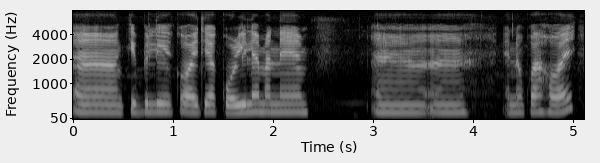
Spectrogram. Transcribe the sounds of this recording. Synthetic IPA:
kibulikɔetijakoɹilɛmanɛ | ɛnɛkuwaɦɔj

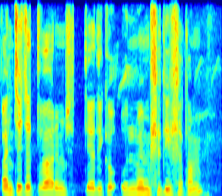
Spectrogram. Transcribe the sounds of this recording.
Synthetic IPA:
pɐɲt͡ʃɐt͡ʃɐt̪ʋaːɾimʃɐt̪jɐːd̪ikɐʔonʋemʃɐt̪iʃɐt̪ɐm

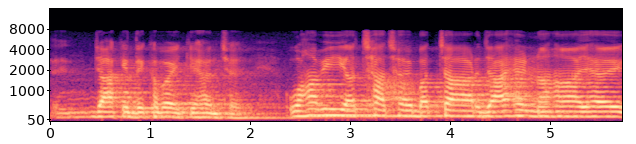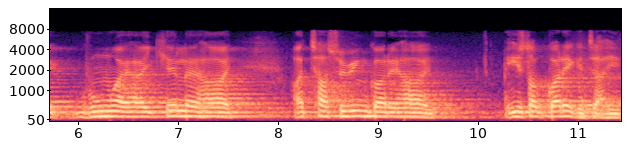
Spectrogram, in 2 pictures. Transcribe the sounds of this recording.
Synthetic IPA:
d͡ʒaked̪ekʰbəjkeɦənt͡ʃʰɛ | oɦãbʱiətːʃʰat͡ʃʰɛbətːʃaɾd͡ʒajɦənəɦajɦəjɡʱũməɦəkʰeleɦəj | ətːʃʰasibiŋɡkəɾeɦəj | isəb̚kəɾɛket͡ʃaɦi

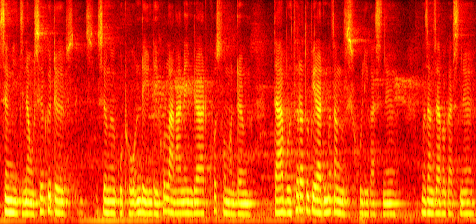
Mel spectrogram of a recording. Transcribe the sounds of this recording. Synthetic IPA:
sɯŋizinawsɯkɯdɯ | sɯŋɯɡɔtʰɔɯndejɯndejkʰɔlananɯimbiɾatkʰɔstʰɔmɯndɯŋ | dabɯtʰɯɾatʰɔbiɾatmɯzaŋhuliɡasnɯ | mɯzaŋzabɯɡasnɯ

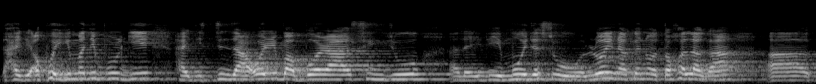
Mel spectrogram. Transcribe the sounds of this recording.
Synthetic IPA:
hajdiɐkʰojɡimɐnipuɾɡi | hajdit͡ʃinzaoɾibabɔɾasiŋd͡ʒudadimojdɐsulojnakajnotaɦɔlːɐɡa

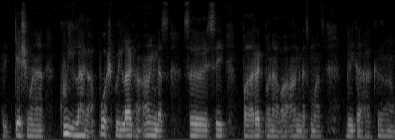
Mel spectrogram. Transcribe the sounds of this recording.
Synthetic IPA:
keʃwɐnaːn | kujlaːɡʱaːpoʃkujʲlaːɡaʔãːŋɡnɐssəːɾʲsipaːɾɐk̚bɐnaːbaːãːŋɡnɐsmɐns | beːkɐɾɦakʰɐːm

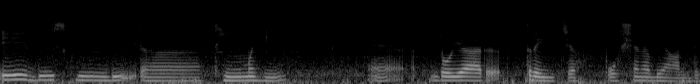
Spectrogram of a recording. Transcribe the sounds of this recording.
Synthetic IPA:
eːd̪iːskiːmd̪iː | t̪ʰiːmɦiː | d̪oːjaːɾt̪ɾeit͡ʃpoːʃənbjaːnd̪eː

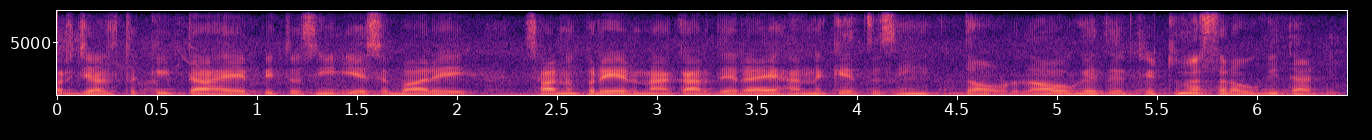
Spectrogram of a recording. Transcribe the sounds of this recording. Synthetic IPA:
pəɾd͡ʒəlt̪kiːt̪aːɦɛːpit̪ʊsĩːʔɪsbaːɾeː | saːnũːpɾeːɾnaːkəɾd̪eːɾəeːɦənkɪt̪ʊsĩːd̪aːʊɽd̪aːɦoːɡeːt̪eːpʰɪʈnəsəɾuːɡiːt̪aːɖiː

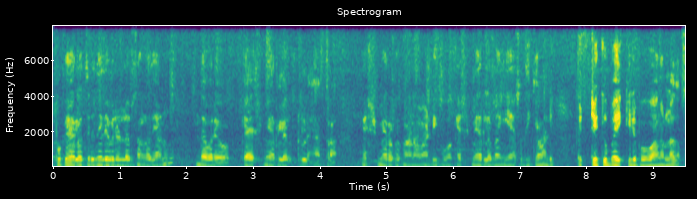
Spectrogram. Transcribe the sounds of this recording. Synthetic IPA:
ipːoke̞ːɾɐɭɐt̪ːiɾɨnilɐʋiluɭːɐoɾusɐŋɡɐðijaːɳɨ | end̪aːpoɾejokaːʂmiːɐrileiʈːuɭːɐjaːt̪rɐ | keːʂmiːrokːe̞kaːɳaːnʋeːɳɖipoːʋakeːʂmiːɐrilebɐŋɡijaʂɐd̪ʱːikʲːaːmʋeːɳɖi | otːekʲːɨbɐjkːilupoːʋaːnːuɭːɐðɐ

